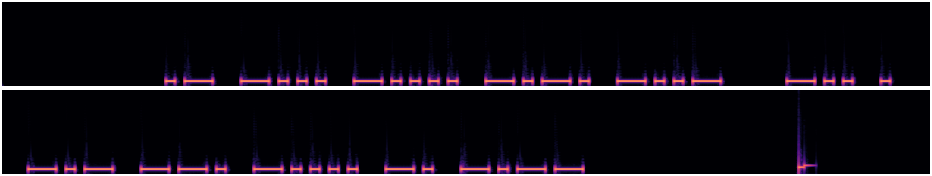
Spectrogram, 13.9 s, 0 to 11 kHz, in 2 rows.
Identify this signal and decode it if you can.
Morse code, heard as a keyed tone, about 17 wpm, 700 Hz. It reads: AB6CX DE KG6NY
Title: USA Callsign DE Callsign - 5 Characters - 17wpm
